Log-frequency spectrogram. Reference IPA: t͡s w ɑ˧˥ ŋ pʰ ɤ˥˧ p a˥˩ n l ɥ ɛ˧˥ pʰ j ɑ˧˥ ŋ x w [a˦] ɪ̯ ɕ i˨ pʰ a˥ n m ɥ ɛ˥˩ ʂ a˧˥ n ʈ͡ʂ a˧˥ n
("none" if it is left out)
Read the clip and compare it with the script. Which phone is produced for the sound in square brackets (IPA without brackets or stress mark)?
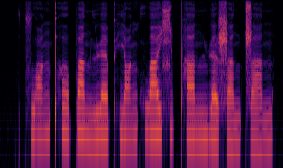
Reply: a˥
